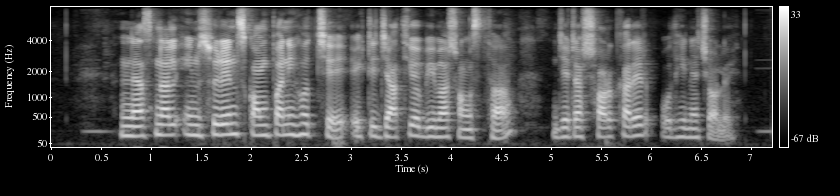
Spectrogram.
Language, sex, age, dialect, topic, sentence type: Bengali, male, 41-45, Northern/Varendri, banking, statement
